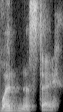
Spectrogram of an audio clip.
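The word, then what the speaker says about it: Wednezdai: No, it's pronounced Wednesday.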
